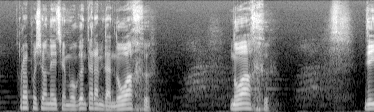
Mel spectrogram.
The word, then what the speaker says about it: 노아흐: 노아크라고 이렇게 했지만 이거를 너무 세게, 키역 받침을 너무 세게 하면 안 돼요. 노아크가 아니고 노아흐. 노아에다가 흐를 할 때 약간 이천장을 긁으면서 흐 발음을 내는 거.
